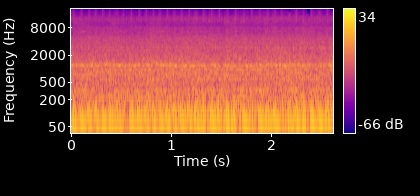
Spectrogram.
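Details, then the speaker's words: Used automatic scooter with 76,000 km on the odometer, at idle. A low, uneven rumble with a coarse rattle and a faint whine comes from the CVT, and the rear wheel doesn't move. The idle is unstable, possibly from a dirty air filter: rough CVT noise. "kita coba cek kondisi mesinnya kalau untuk mesinnya normal ya ini terdengar bunyi kasar ini di bagian CVT ya"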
